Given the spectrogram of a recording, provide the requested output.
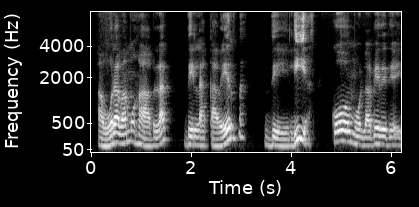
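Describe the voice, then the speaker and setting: The voice moves at a very slow pace with a dark, mellow tone. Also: man. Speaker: preacher. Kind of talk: sermon. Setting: radio broadcast. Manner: deliberately slowed, careful articulation; jokey, conversational asides.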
